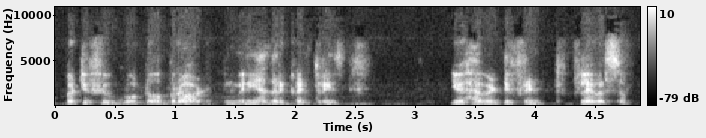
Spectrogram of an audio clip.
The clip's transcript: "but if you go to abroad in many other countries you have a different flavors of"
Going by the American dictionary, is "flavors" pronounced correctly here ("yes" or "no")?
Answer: no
